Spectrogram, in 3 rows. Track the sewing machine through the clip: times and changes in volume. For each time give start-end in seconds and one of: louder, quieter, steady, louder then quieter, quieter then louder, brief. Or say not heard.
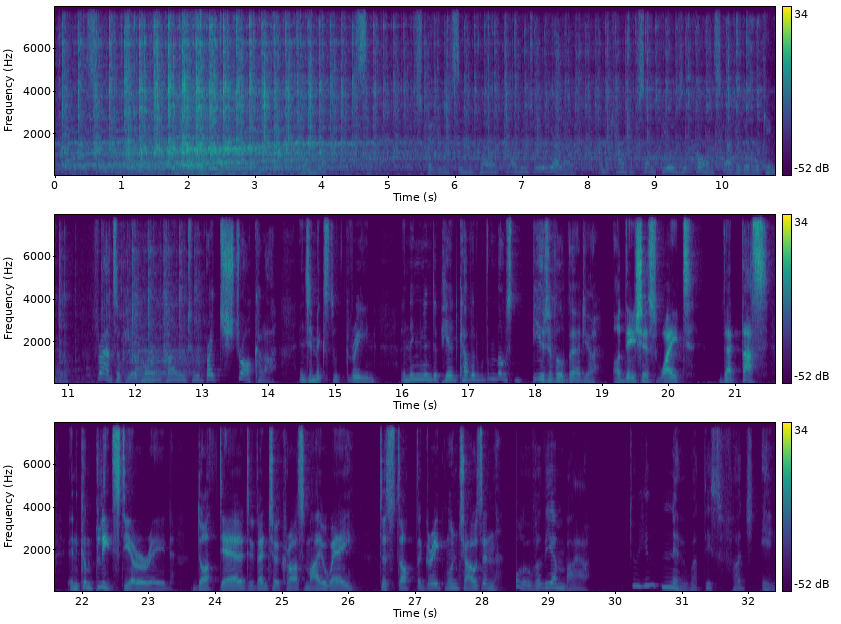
0.0-13.2 quieter.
